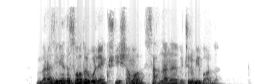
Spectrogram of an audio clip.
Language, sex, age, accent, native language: Uzbek, male, 19-29, Farg'ona, Uzbek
